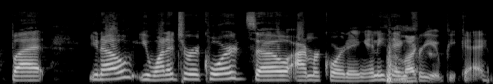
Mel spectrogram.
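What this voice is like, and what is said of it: Slightly off, congested voice from a cold. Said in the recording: “I do have a little bit of a cold right now ... my voice is a little off and I sound weird. I am coughing a little bit and choking up”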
